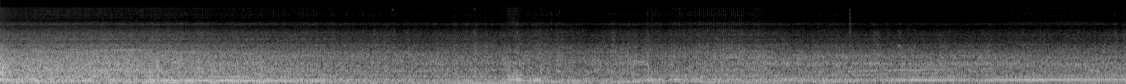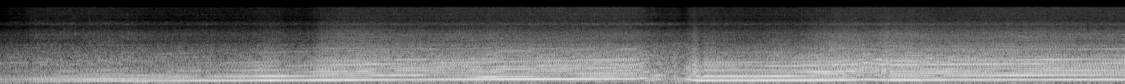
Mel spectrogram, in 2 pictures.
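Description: Road noise rumbles steadily from the car's tyres.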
